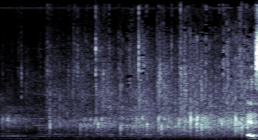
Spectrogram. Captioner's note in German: Beifall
